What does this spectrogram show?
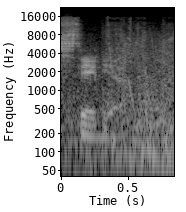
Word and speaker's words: Stadia: first first and foremost is it stadia or stadia I'm I'm 99% sure that Google themselves were pronouncing it as stadia okay um so right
